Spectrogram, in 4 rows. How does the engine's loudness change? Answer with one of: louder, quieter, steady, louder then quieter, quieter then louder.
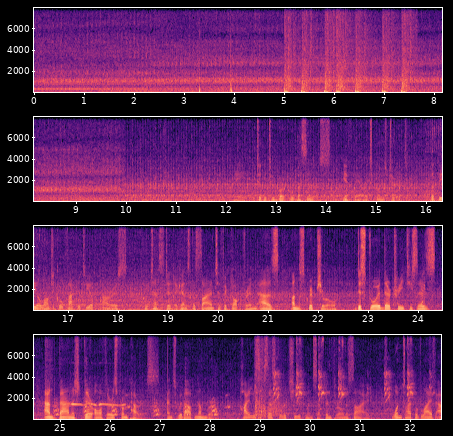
quieter.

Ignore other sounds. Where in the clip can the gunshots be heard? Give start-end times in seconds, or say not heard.
5.0-7.7, 28.9-29.7.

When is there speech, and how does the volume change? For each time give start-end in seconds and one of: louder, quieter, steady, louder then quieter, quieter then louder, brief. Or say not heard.
12.2-32.5 louder then quieter.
